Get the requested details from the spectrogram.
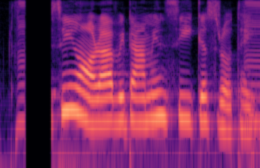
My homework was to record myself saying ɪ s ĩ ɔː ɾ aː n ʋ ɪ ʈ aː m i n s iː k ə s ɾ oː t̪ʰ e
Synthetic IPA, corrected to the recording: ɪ s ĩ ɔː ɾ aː ʋ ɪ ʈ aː m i n s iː k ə s ɾ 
